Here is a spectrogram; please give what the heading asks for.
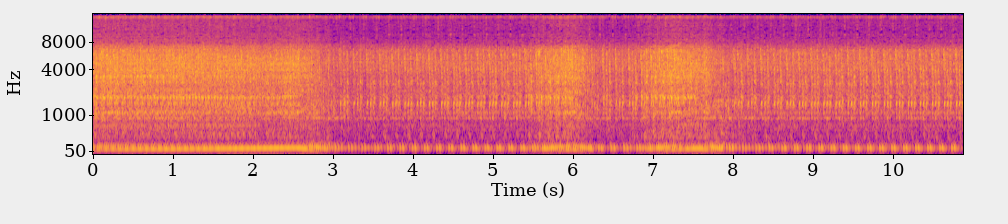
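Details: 2017 Land Rover Discovery TD4, 1999cc 110kW/150PS diesel, engine 204DTD, 175,719 km, idling: fast, uneven ticking knock about three per second over the rumble, caused by a defective injector.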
